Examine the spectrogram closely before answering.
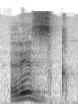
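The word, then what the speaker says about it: رزق: Rizq. Rizq. Rizq. Rizq. Did you notice here the ra is very soft and light?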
